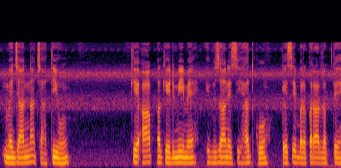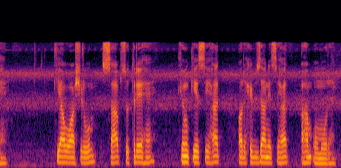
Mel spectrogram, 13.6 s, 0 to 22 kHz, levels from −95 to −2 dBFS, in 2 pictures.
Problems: constant background noise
